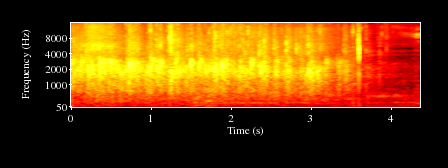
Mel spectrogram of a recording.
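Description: An audience at an event of Toyota's 'Conduce como piensas' project with Cadena SER applauds with dense, steady clapping that holds for several seconds, then thins out and fades into quiet after a last few claps.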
